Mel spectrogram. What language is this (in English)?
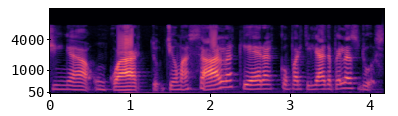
Portuguese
